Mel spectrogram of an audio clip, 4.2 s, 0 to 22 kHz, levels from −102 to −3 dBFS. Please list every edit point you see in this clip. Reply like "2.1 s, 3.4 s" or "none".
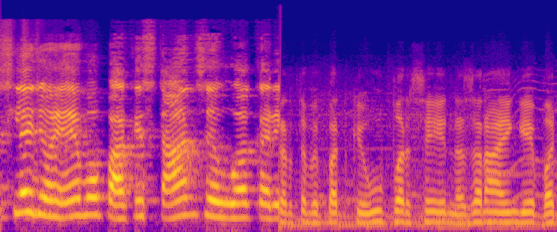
2.1 s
